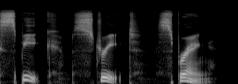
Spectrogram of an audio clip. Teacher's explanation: You don't need a vowel before the S. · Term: consonant clusters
